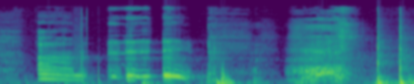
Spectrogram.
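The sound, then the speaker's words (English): A loud burst of snorting and coughing, a rapid series of harsh nasal snorts, throaty coughs and wheezy breaths with sharp clicks, no talking alongside. “See what I mean? Snorting and coughing.”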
